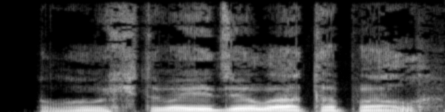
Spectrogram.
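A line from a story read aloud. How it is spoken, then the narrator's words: Gruff grunt. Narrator (Russian): буркнул Конан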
